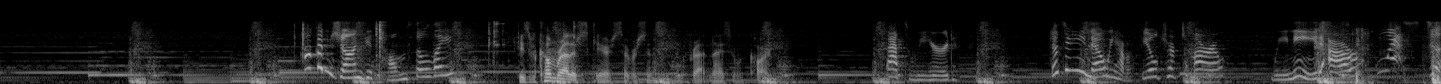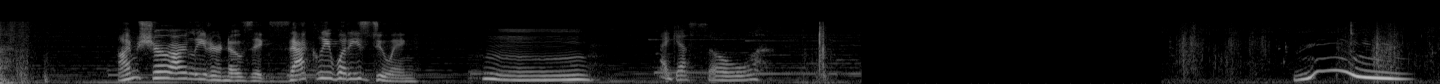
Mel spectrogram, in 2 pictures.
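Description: Nothing here sounds wrong, just audio that has come through a call connection, with the top end stopping around 8 kHz, which fits a wideband codec like G.722.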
